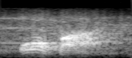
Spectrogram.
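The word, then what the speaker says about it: Hobá: Ele continuou a persegui-los até Robá. Robá. H-O-B-A. Ou pronunciamos Obá, que fica ao norte da cidade de Damasco.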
